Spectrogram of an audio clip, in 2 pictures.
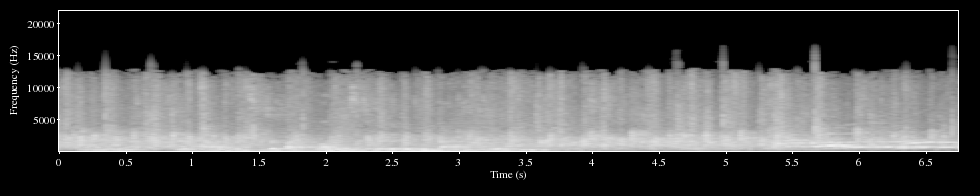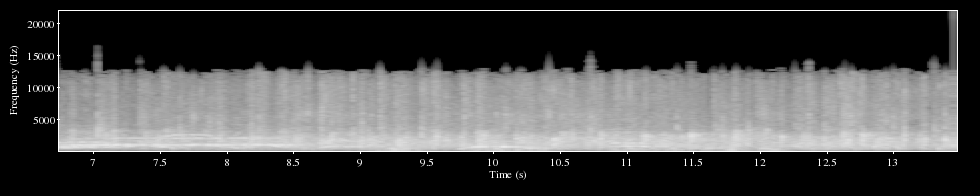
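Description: An elderly woman speaks into a microphone, heard through loudspeakers in an echoing hall.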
